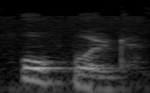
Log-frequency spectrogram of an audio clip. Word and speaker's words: awkward: word 13 is awkward Oh as in organized ordinary and then word awkward as you know in the standard British variety of English the sound room is not spoken unless it is followed by a vowel sound so the word 13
